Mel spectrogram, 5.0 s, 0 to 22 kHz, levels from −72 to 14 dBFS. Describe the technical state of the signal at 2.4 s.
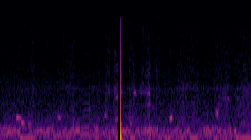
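An intermittent contact fault runs from 2.34 to 2.41 s, right across the moment asked about. A loose plug or cable connection briefly loses contact, breaking the signal path for about 56 ms. The speech drops out abruptly instead of fading, with a crackle where contact breaks and again where it returns. While the line is open, faint hiss remains, so the gap sounds like a short, scratchy hole in the audio.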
